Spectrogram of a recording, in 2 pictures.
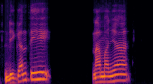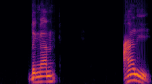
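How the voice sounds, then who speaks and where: Man, Arabic grammar teacher, patient drawn-out cadence, dry and slightly muffled sound. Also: mid-range voice, expressive, clean tone, dry recording. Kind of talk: classroom Arabic grammar lesson. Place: mosque classroom with online students.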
